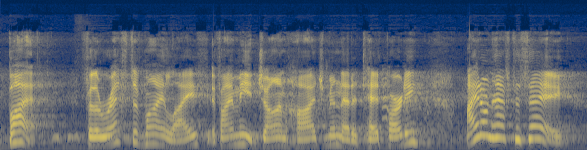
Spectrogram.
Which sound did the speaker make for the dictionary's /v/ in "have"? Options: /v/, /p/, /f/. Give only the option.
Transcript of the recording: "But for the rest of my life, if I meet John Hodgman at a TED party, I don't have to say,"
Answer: /f/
